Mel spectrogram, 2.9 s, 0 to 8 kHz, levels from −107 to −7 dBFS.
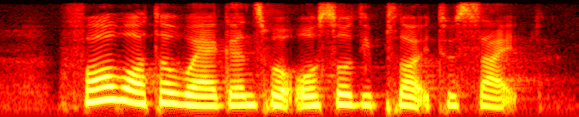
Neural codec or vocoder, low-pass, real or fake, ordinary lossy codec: none; 7.2 kHz; real; none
